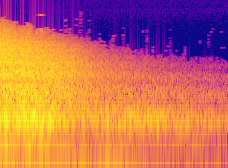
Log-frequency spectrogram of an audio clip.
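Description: Echoing tail of a single loud blast, dying away steadily.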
